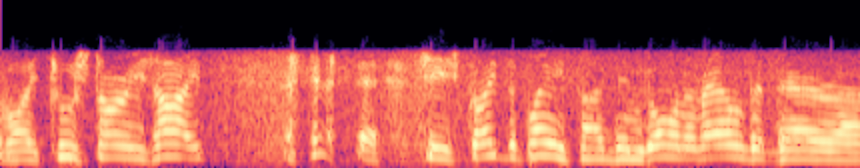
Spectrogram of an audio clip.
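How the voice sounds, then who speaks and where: Speaking with a Canadian Maritime accent at a high pitch, a man goes at a fairly slow pace with ordinary pitch variation against noticeable background noise. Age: 80s+. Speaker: amateur radio net controller. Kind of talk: radio net control. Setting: amateur radio transmission. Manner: folksy.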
